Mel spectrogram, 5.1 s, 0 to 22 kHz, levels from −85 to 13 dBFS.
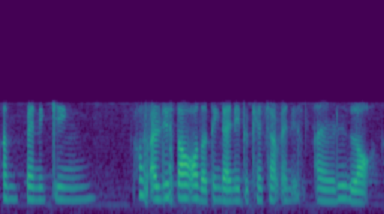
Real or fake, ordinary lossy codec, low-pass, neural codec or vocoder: real; none; 3.6 kHz; none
